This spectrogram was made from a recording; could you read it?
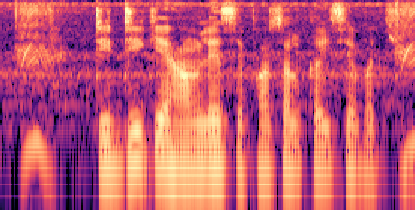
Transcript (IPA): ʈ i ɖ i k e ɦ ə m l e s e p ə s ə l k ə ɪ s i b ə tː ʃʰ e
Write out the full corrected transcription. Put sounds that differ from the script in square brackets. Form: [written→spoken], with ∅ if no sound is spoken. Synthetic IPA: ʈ i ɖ i k e ɦ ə m l e s e [p→pʰ] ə s ə l k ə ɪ s [i→e] b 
